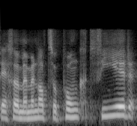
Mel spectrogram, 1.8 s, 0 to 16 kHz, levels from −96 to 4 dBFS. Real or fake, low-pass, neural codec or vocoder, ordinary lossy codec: fake; 7.2 kHz; codec, 16 kHz, about 1 kbps, DyCAST, with the encoder's durations; AAC, 48 kbps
